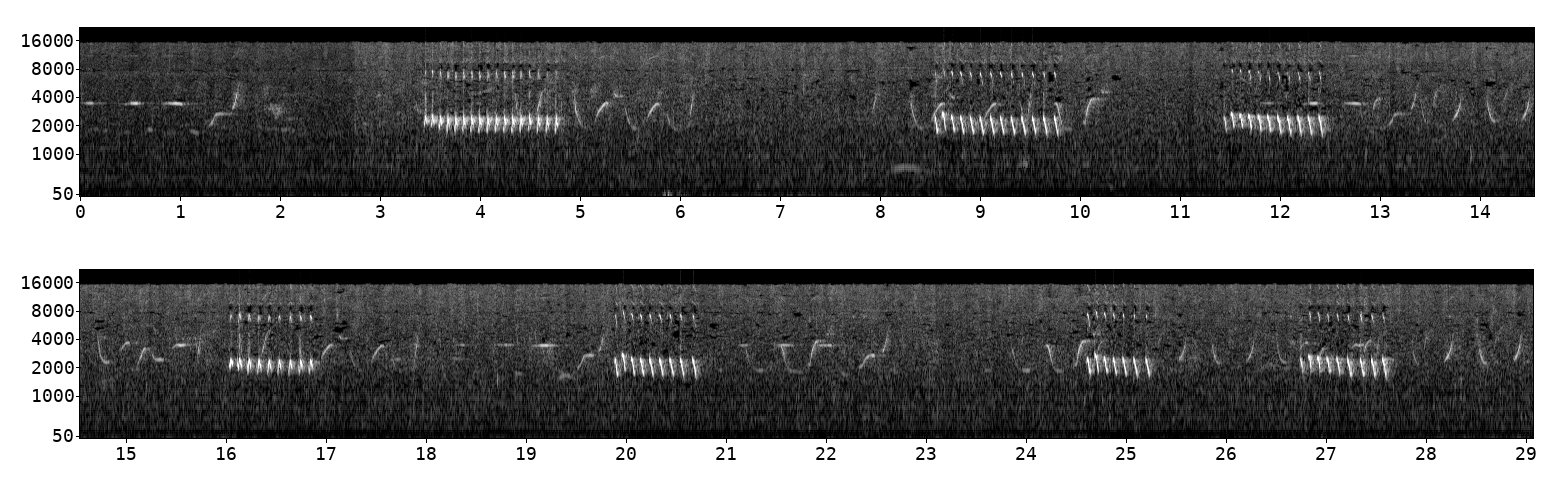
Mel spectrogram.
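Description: Bird song: seven loud, rapid, evenly pulsed trills, each about a second long and spaced a few seconds apart, with short quick chirps in between.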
